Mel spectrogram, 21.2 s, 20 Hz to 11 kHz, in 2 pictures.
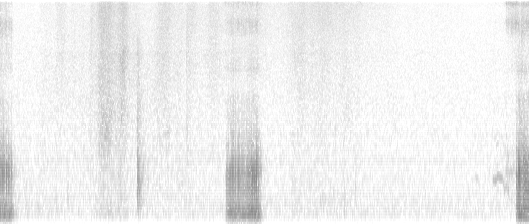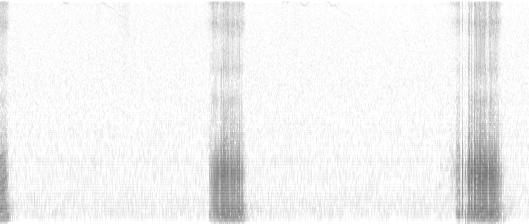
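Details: Sleeping dog snoring loudly: short, snorting snores about every five seconds in a quiet room, roughly 12 breaths a minute.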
